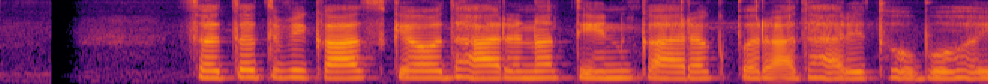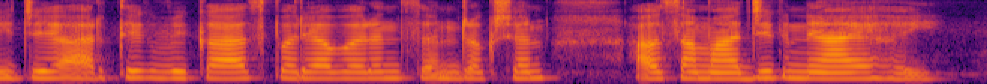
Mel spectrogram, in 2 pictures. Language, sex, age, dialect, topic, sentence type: Magahi, male, 18-24, Southern, agriculture, statement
